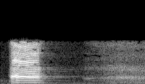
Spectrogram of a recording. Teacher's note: الهمزة المتحركة بالعكس، يكون الوتران ملتصقان ثم ماذا يفعلان؟ يبتعدان عن بعضهما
